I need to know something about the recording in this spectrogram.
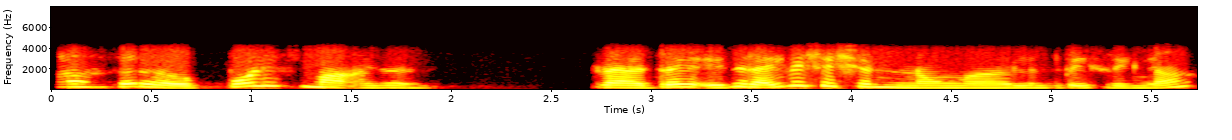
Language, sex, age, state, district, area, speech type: Tamil, female, 18-30, Tamil Nadu, Madurai, urban, conversation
